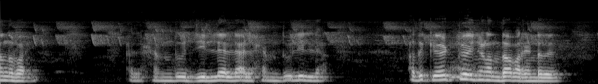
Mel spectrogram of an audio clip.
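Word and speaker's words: الحمد لله: മർഹമത്തും നൽകട്ടെ എന്ന് പറഞ്ഞാൽ അർത്ഥമാക്കുന്നത് ഒരാൾ തുമ്മി കഴിഞ്ഞാൽ അൽഹംദുലില്ലാഹ് എന്ന് പറയും അൽഹംദുലില്ല അല്ല അൽഹംദുലില്ലാഹ് അത് കേട്ടു കഴിഞ്ഞാൽ എന്താ പറയേണ്ടത് ആളുകൾ പറയും അല്ലഹമുക്കള്ളാഹമുക്കള്ളാ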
